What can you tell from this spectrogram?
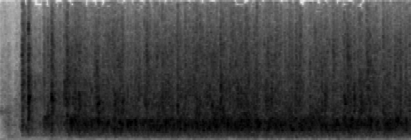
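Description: Studio audience applauding, building up within the first half second and then steady.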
